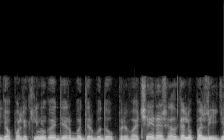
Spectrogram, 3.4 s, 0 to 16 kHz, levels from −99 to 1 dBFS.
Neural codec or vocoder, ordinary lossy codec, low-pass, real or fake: none; AAC, 64 kbps; 7.2 kHz; real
